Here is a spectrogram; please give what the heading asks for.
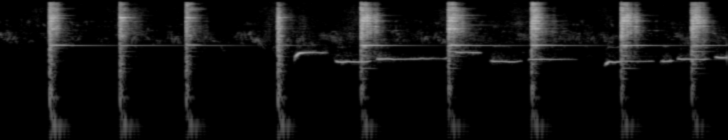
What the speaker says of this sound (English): You've got to hammer the workpiece evenly.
